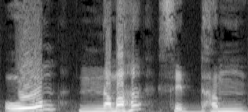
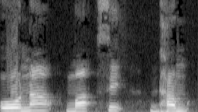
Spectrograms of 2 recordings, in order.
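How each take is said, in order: First: The opening is said fully as 'om namah'. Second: The opening is blended into 'ona ma'. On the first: This is the original form. The speaker calls it right. "लेकिन मूल शब्द क्या है" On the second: This is the corrupted folk form. The speaker calls it wrong. "देखिए ओना मा सिद्धम"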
